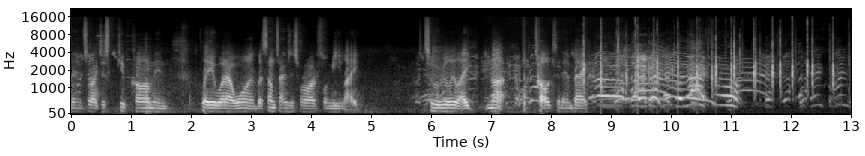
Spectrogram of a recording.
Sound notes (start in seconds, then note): 8.4 hands clapping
